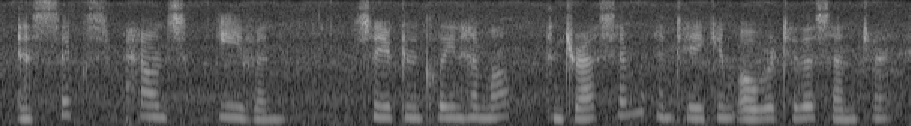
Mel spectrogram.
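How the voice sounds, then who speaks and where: The speaker is soft-spoken and talks at a fairly slow pace. Noticeable background noise can be heard. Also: woman. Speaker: college student. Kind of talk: book reading. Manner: relaxing, soft.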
